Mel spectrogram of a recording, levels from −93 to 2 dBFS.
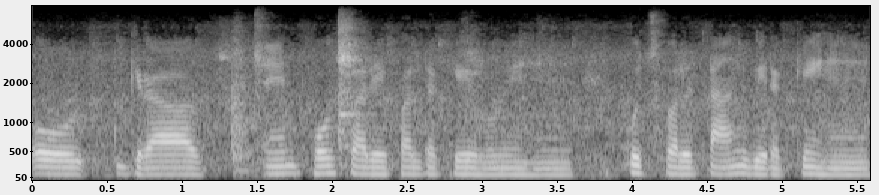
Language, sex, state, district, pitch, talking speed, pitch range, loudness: Hindi, male, Chhattisgarh, Bilaspur, 115 Hz, 170 wpm, 110-120 Hz, -18 LUFS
